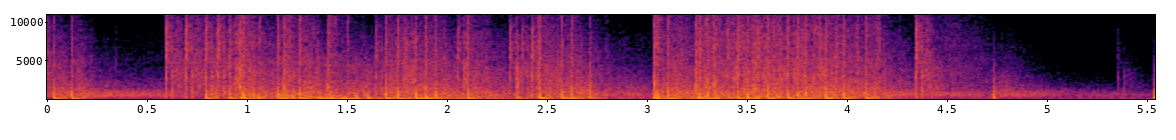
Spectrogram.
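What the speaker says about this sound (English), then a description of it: "We've encountered HMG fire and also ZU fire on Bravo's position." Heavy machine gun fire in a military video game comes as long, loud rapid bursts of close shots, broken by brief pauses, with no talk.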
